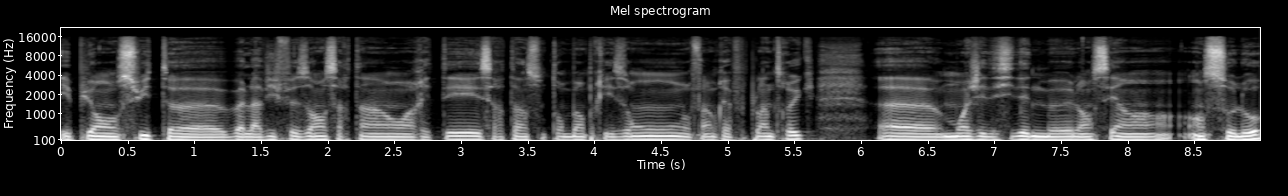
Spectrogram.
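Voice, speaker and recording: A man speaks fairly slowly with a dark, mellow tone and monotone, flat intonation. The sound is dry and close with no echo, and the recording is very clean with a silent background. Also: fairly low pitch for a man. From Belgium, Brussels (Evere). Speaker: rapper. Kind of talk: casual interview chat.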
